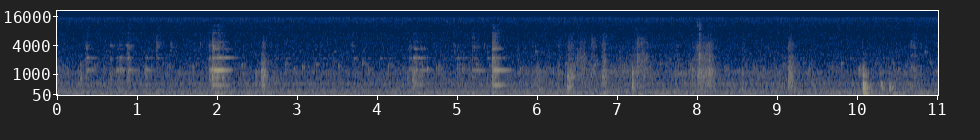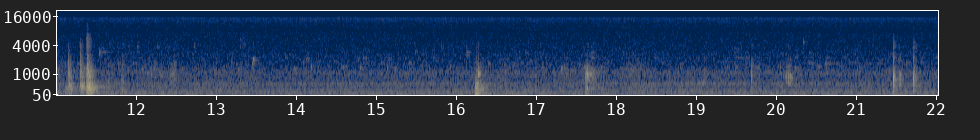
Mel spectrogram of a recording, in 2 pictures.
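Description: Glass jar and plastic lid being lifted out of a crock of cucumbers in brine: scattered light clinks and knocks with water dripping. A steady low hum runs underneath.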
